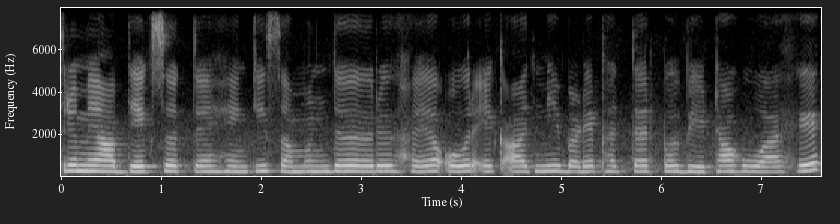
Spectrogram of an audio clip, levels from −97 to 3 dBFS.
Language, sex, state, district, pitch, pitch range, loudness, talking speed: Hindi, female, Goa, North and South Goa, 255 Hz, 250-260 Hz, -26 LUFS, 150 wpm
